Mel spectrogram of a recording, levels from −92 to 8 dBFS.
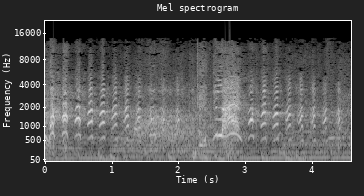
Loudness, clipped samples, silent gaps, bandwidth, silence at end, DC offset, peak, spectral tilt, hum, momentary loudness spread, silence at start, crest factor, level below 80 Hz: -14 LUFS; under 0.1%; none; 14.5 kHz; 0 s; under 0.1%; 0 dBFS; -1.5 dB/octave; none; 11 LU; 0 s; 16 dB; -42 dBFS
